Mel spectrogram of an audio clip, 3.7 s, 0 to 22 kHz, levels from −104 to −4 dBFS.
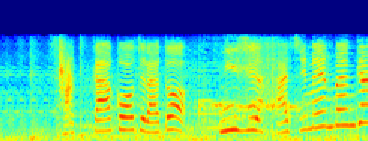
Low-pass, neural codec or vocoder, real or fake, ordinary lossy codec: none; codec, 16 kHz, 0.9 kbps, LongCat-Audio-Codec; fake; none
